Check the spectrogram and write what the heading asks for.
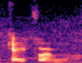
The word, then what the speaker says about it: Caterham: Après, on a des Caterham, des K-Firm, si on la prononce à l'anglaise.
